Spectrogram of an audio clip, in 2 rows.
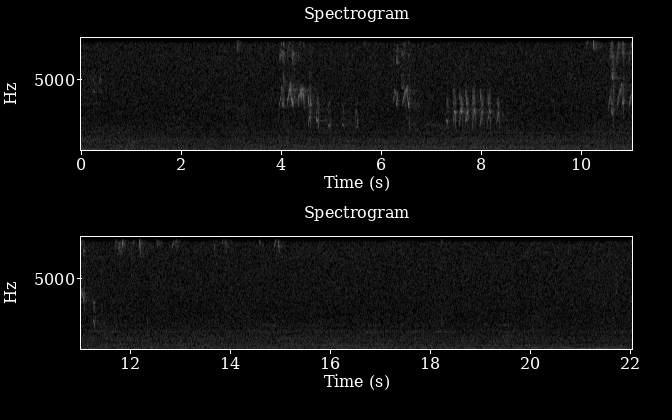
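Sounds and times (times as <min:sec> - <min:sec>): songbird chirps and trills: 0:03.9 - 0:08.6
low background rumble: 0:13.1 - 0:22.0.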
